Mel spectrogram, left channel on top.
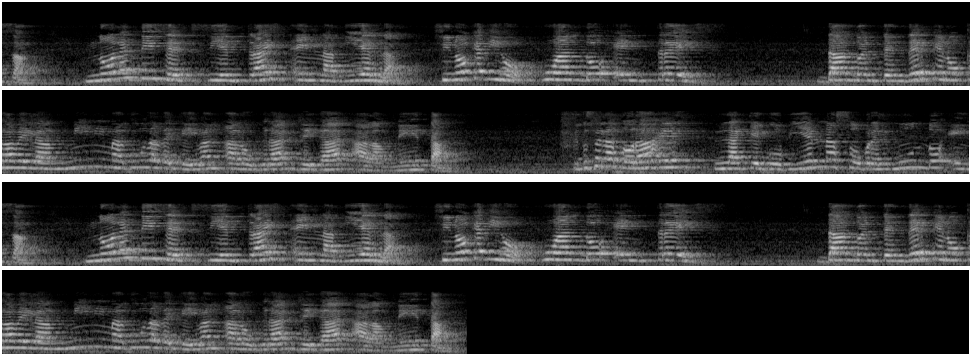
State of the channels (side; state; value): right; drops out; at 14.4 s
